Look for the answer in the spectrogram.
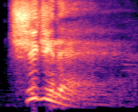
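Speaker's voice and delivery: very slow, low Gyeongsang drawl of 죽이네; Gyeongsang dialect. Retold or imitated. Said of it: "경상도 말로는".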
